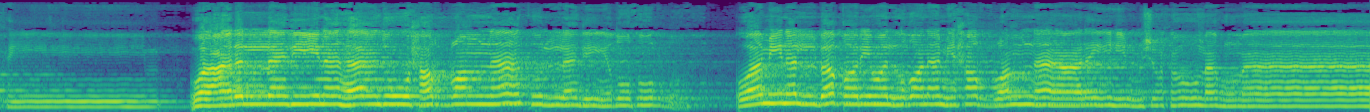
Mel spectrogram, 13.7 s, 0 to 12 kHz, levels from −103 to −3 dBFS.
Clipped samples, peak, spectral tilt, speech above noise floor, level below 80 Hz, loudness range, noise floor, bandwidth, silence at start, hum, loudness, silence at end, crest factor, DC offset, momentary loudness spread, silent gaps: under 0.1%; 0 dBFS; -4 dB/octave; 23 dB; -56 dBFS; 5 LU; -37 dBFS; 11 kHz; 0 s; none; -14 LUFS; 0 s; 14 dB; under 0.1%; 12 LU; none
